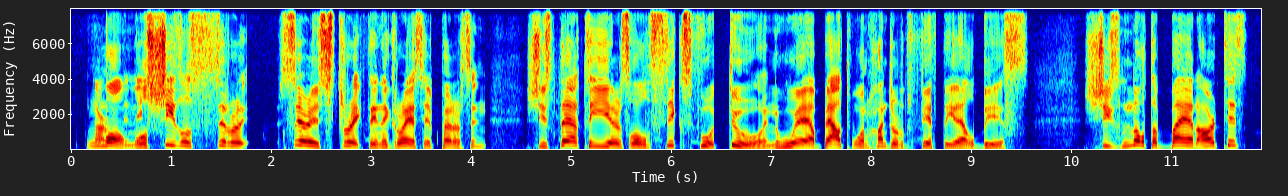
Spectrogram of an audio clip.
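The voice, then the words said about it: Put-on Russian accent. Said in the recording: “Maybe like a Russian accent.”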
